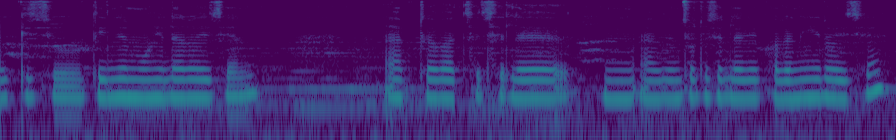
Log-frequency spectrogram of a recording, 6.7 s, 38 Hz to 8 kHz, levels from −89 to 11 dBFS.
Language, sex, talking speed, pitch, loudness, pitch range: Bengali, female, 125 wpm, 190 Hz, -51 LUFS, 185-195 Hz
